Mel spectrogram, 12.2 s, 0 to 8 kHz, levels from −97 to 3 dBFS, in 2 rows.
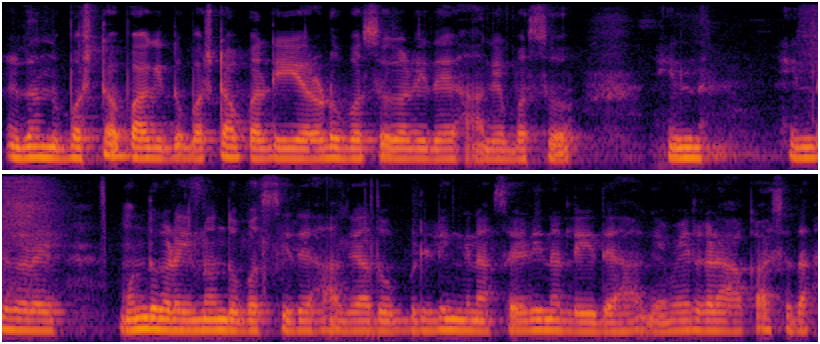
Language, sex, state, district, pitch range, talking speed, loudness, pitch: Kannada, male, Karnataka, Chamarajanagar, 130-145 Hz, 120 wpm, -31 LUFS, 135 Hz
